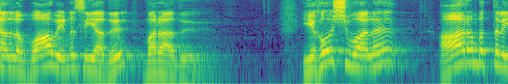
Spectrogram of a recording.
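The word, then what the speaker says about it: Yehoshua: ஒன்பது எக்ஸாம்பிள் நம்ம பார்த்துட்டோம் சோ கர்த்தருடைய நாமம் யாஷுவா கிடையாது அது சொல்லி உச்சரிக்கணும் அதை பொதுவா என்ன சொல்லுவாங்கன்னா அந்த நடுவுல இருக்கிற வாவ் வந்து சைலெண்ட் அப்படின்னு சொல்லி சொல்லுவாங்க ஆனா கிராமர் படி வாவ் வந்து சைலெண்ட் கிடையாது அதை நீங்க உச்சரிச்சு தான் ஆகணும் அதனாலதான் அவருடைய பெயர் யெகோஷுவான்னு சொல்லி இருக்குது சோ இது உங்களுக்கு நல்லா புரிஞ்சிருக்கும்னு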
